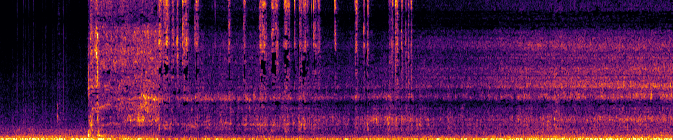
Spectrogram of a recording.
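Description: Espresso machine steam wand switched on about a second in, hissing into a pitcher of milk: a sputtering, crackling hiss for a few seconds while the tip draws air into the milk, settling into a smooth, steady hiss as the milk is spun and texturing, over a low machine hum.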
